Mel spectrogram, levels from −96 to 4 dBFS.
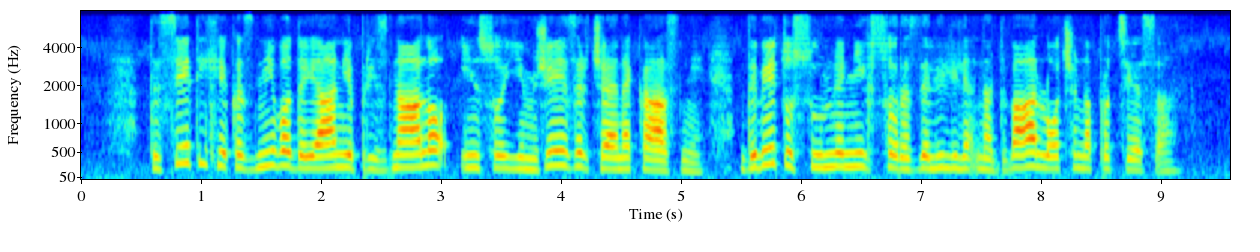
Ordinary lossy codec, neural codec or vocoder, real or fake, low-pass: none; none; real; 7.2 kHz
